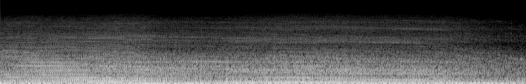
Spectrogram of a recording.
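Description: An Aprilia RS660 motorcycle engine roars steadily and loud at close range, a continuous dense drone with no speech over it.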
